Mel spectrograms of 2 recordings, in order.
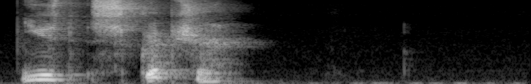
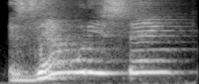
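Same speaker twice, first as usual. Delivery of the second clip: high-pitched, stammering disbelief; mock the clueless with squeaky, halting questions; baffled unbelievers; 9 semitones higher than usual. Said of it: "those who are blind and deaf says".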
